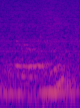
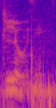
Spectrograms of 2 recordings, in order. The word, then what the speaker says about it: Bloni: Over to the brand Bloni. Am I pronouncing it right? Bloni. Yeah, it's called Bloni.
